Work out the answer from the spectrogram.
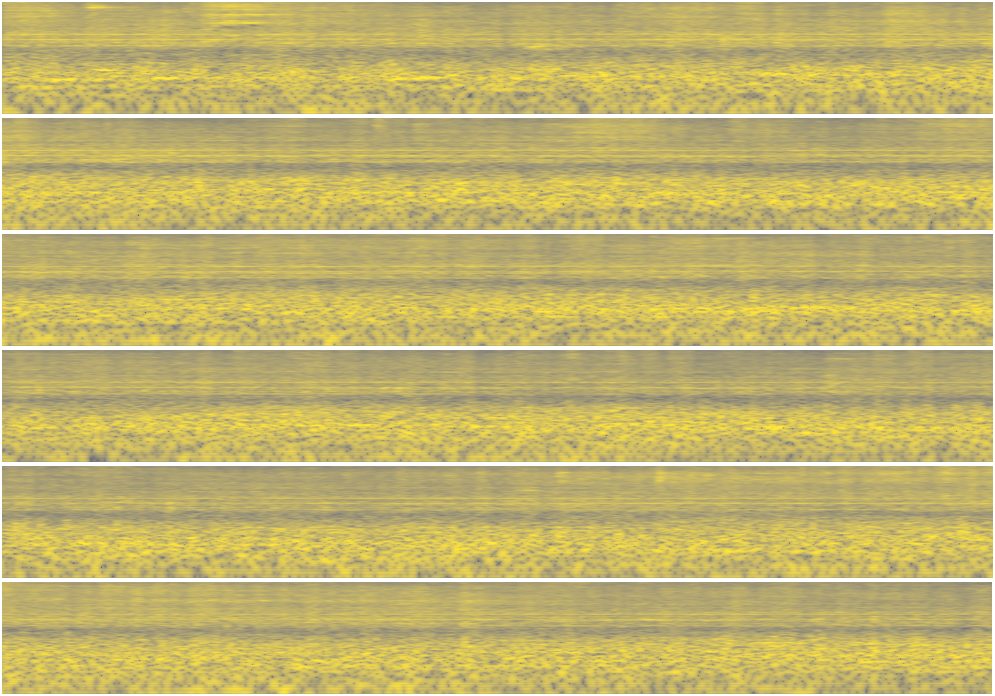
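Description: Freight train cars rolling past at speed: a steady, loud rumble and rattle of steel wheels on the rails, with a thin steady high whine held over it throughout.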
